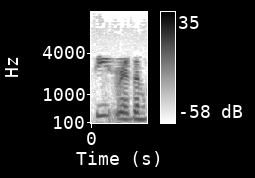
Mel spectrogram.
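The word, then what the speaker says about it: Theatrhythm: I am just calling to tell Ray that he pronounces Final Fantasy Feet Rhythm correctly, because we just looked it up, and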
